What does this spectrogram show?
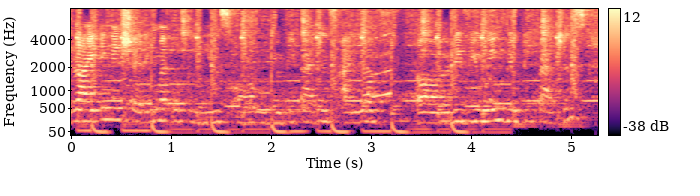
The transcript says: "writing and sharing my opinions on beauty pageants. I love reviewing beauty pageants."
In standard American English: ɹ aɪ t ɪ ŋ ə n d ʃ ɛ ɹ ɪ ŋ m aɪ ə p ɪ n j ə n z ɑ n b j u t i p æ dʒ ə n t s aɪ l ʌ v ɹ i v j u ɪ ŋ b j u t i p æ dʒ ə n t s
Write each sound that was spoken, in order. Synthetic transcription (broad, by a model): ɹ aɪ t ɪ ŋ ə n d ʃ ɛ ɹ ɪ ŋ m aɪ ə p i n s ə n ɑ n b j u t i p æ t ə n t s aɪ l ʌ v ɹ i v j u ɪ ŋ b j u t i p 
